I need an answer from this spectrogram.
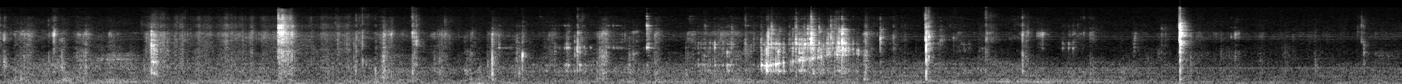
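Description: Close-miked chewing and mouth sounds from eating a chicken gyro, with many small sharp clicks. About eight seconds in comes a brief scraping, clinking run as a straw is stirred through ice in a drinking glass, and near the end there is one loud, sharp click.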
